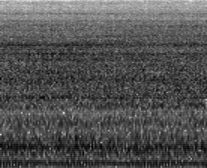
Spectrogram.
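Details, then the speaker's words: Auction car at idle with non-working AC: steady idle with harsh, hissy metal-on-metal scraping from the belt-driven accessories, first blamed on a pulley and then traced to the AC compressor rubbing. "That sounds like metal on metal. That's a pulley."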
